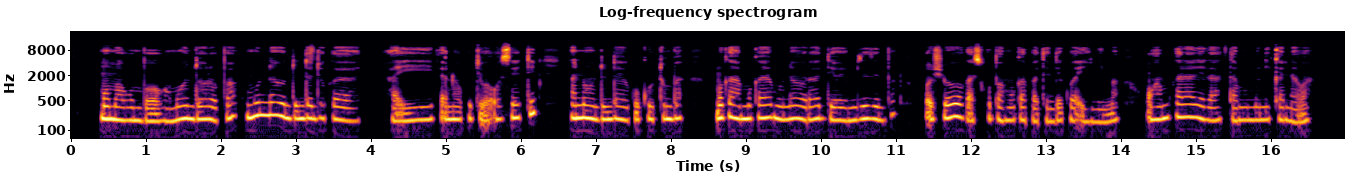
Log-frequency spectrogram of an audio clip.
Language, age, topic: Oshiwambo, 25-35, finance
